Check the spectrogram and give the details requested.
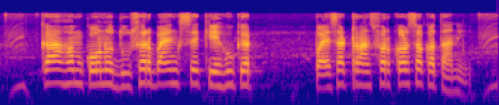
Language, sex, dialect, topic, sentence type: Bhojpuri, male, Northern, banking, statement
